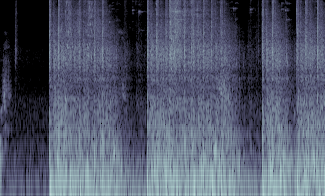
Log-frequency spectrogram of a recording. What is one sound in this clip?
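Rapid gunshots ring out in loud bursts.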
